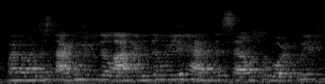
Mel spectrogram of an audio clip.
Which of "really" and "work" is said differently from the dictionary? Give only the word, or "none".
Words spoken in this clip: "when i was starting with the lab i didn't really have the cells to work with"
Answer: really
